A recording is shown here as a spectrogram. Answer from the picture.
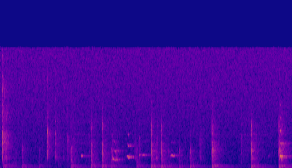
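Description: Felt-tip marker writing on a glass lightboard: a string of short, faint squeaks, one for each pen stroke, coming irregularly two or three times a second, each at much the same pitch.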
